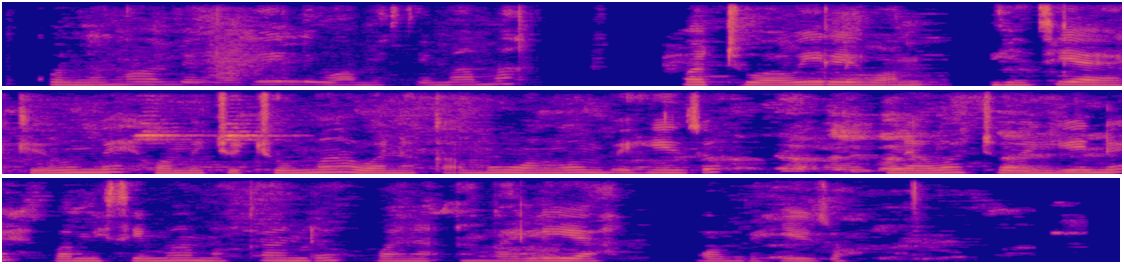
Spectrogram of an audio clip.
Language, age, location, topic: Swahili, 18-24, Mombasa, agriculture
